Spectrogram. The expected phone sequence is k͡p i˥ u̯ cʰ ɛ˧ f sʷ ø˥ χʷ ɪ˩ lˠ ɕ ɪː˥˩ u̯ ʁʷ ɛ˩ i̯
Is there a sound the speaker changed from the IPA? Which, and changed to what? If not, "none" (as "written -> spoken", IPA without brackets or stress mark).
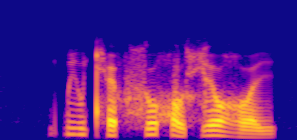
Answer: ø˥ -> e˥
